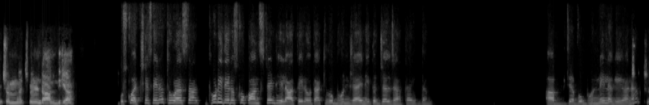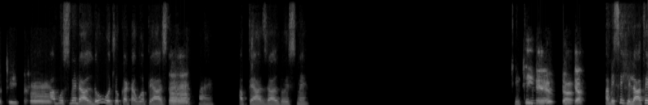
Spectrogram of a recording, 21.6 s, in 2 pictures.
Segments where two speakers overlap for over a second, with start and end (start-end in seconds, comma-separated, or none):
none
